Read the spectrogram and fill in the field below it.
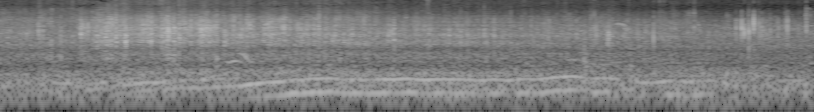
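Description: A small car engine hums as the car pulls away slowly.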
